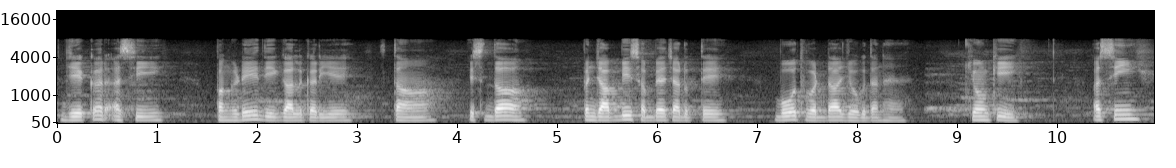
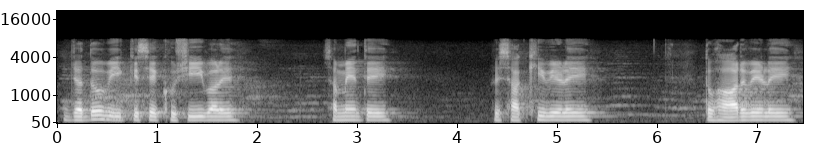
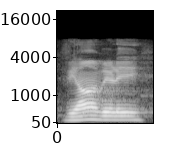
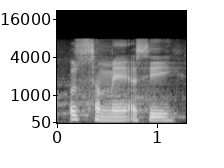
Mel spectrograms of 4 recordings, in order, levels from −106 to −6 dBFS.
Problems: continuous background conversations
